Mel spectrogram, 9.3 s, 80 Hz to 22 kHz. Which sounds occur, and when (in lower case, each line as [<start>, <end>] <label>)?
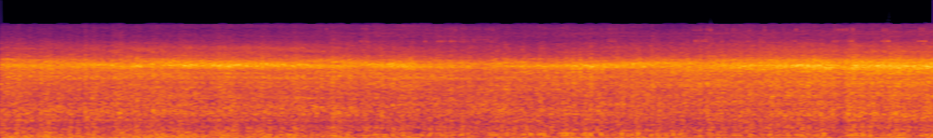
[0.00, 9.33] medium engine (mid frequency)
